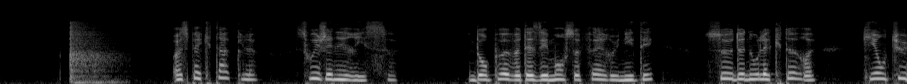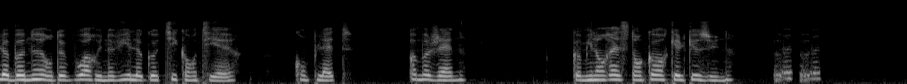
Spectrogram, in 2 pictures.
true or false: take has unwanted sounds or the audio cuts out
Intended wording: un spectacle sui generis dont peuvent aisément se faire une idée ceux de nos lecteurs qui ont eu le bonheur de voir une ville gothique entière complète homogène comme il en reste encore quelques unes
true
